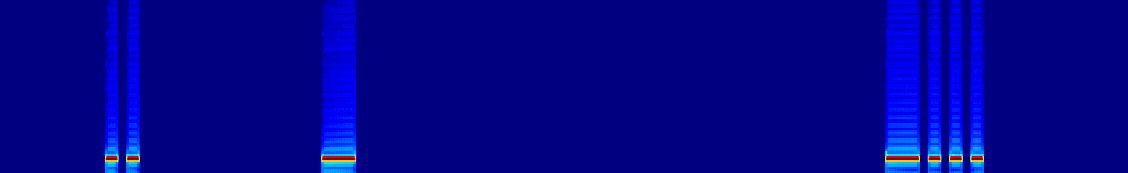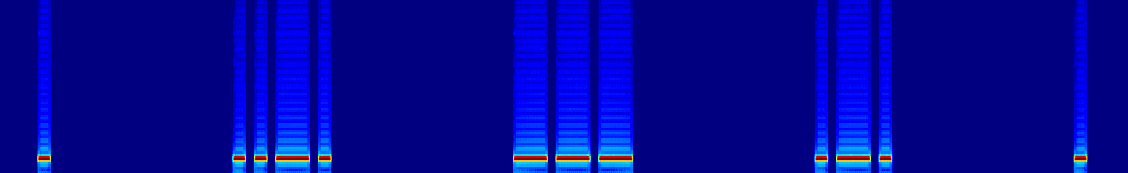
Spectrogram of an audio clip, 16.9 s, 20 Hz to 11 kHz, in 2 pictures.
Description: Morse code, heard as a keyed tone, about 15 wpm, spaced as for 5 wpm, 1000 Hz. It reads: IT BEFORE
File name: qotdfiles / 5wpm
